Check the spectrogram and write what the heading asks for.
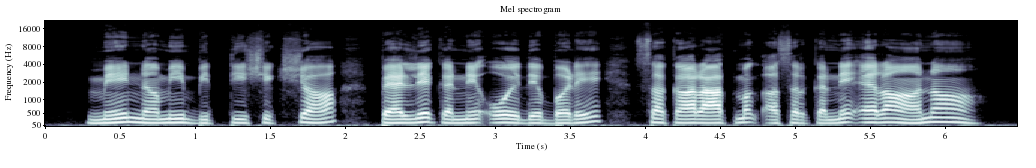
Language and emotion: Dogri, surprised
